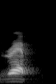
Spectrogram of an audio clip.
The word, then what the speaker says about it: wrap: अब ये है WRAP रैप, है ना, रैप लपेटना, तो आर से पहले डब्लू आ रहा है, डब्लू साइलेंट हो गया।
